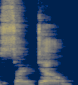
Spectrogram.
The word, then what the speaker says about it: Sardo: his character is um sardo he has the saying no Mister Accent on the dough then there's bettyanne she's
